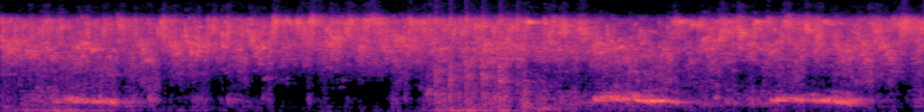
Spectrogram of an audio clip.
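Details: Content lovebirds chatter in a steady wash of shrill, high twittering throughout, while brief low cooing notes surface a few times underneath.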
